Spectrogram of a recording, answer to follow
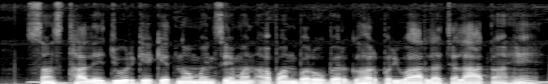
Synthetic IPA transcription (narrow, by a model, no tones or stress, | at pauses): sə̃nst̪ʰaled͡ʒuːɽkekɪt̪nõməɪnsemənəpənbəɾoːbəɾɡʱəɾpəɾɪwaːɾlət͡ʃəlaːt̪aɦɛ̃ː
